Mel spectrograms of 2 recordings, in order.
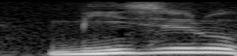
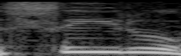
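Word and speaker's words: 水: 같은 물 숫자이지만 미즈로 발음이 되기도 하고 어떨 때는 스이로 발음이 될 때도 있죠.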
